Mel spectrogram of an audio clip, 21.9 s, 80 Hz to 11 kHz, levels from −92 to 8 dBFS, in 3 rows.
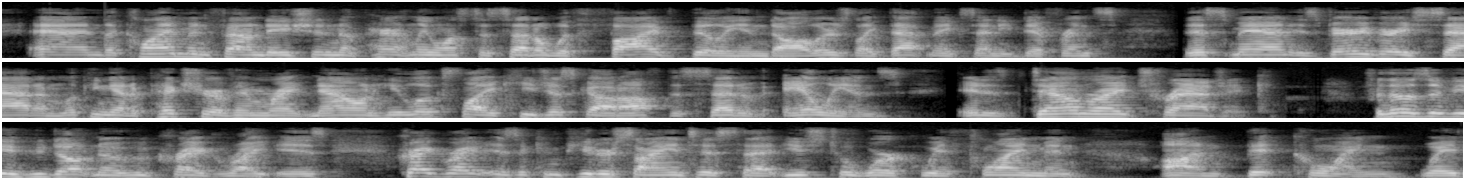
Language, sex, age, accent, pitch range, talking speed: English, male, 20-39, American, 130-160 Hz, 200 wpm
